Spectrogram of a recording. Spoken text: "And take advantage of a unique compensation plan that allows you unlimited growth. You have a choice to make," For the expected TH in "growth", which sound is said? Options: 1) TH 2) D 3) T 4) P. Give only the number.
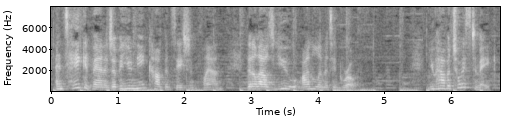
1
